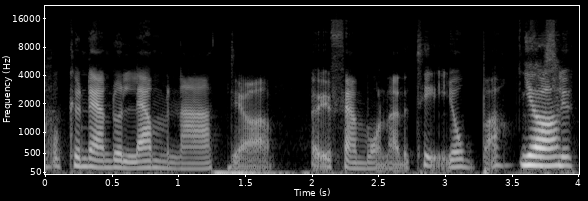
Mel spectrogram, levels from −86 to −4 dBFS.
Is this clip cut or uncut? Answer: cut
